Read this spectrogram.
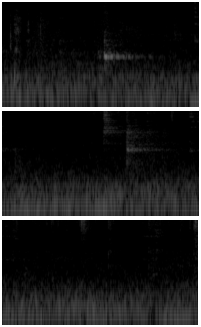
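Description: A censer's metal chains clink softly.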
